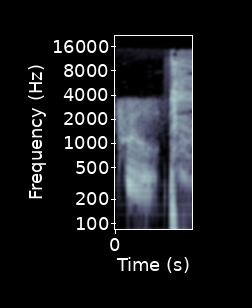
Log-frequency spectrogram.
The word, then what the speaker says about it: Proulx: today oh I'm glad you know how to pronounce proof I'm glad I know how to pronounce princess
